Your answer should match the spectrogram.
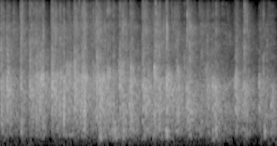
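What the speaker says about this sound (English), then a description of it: "let's give her a round of applause" An audience at a private medical and dental practitioners' annual general meeting gives a steady round of applause, dense clapping throughout.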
